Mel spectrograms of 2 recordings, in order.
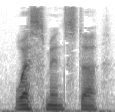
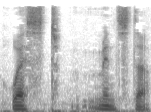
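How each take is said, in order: First: It is said with no T sound. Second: It is said with a clear T sound. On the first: The speaker calls it right. "we say Westminster" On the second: The speaker calls it wrong. "and not Westminster"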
